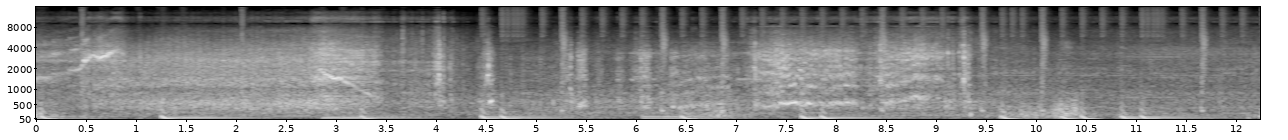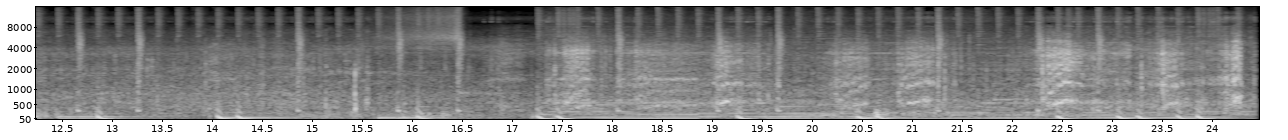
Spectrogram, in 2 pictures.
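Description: An Arrma Kraton 6S EXB RC car on Pro-Line Trencher 3.8 belted tires drives and bashes about, its electric motor whining and surging in repeated bursts, with tire scrabbles and skids in between. The sound is close, loud and continuous.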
